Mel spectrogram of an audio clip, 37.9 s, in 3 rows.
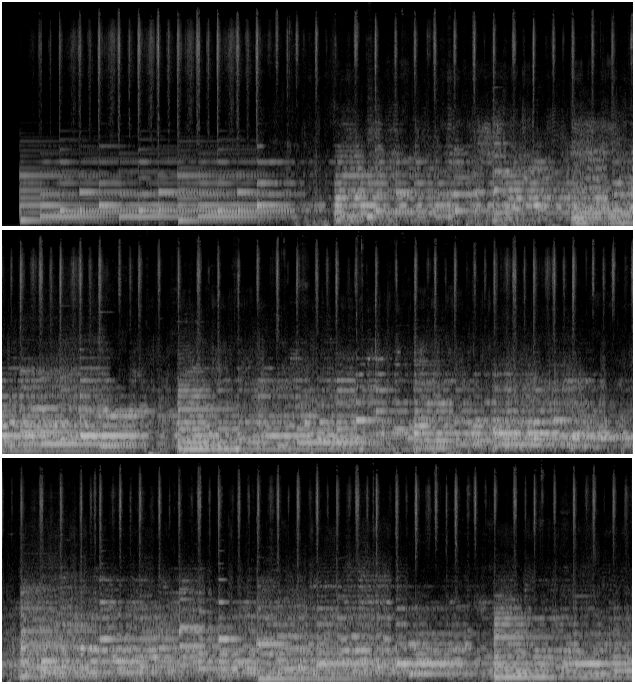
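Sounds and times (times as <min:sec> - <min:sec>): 
guitar: 0:00.6 - 0:37.8.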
